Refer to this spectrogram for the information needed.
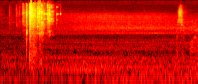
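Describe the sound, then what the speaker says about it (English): Glass shattering in the game Slay the Princess: a single bright, crackling burst of breaking glass that rings out for about half a second, with a faint tinkle of fragments afterward over a quiet ambient bed. "As the final fragments of glass shatters"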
